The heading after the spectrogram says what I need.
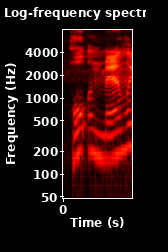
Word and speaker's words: Holton Manly: I'm here joined today by Holton Manley. Is that how it's pronounced?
